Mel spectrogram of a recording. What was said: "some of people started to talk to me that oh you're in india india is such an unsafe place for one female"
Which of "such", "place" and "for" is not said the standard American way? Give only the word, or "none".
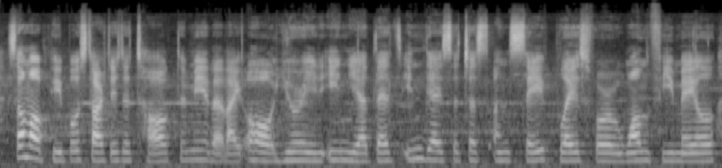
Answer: none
